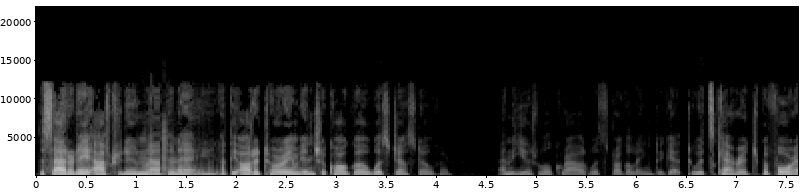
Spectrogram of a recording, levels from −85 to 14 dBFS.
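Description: From 1.05 to 1.89 s the speech turns into a rigid, metallic buzz at 188 Hz, the robotic sound from repeated short buffers. The likely cause is audio arriving too seldom, so most of this stretch is filled by repeating one short block, which fits a buffer of about 5.3 ms.

From 3.44 to 4.04 s the level drops by about 20 dB in 2 dB steps, about twenty per second, with no smoothing. Each step clicks, giving audible zipper noise. The same ticking recurs from 6.36 to 6.78 s as the level rises back by about 20 dB.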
